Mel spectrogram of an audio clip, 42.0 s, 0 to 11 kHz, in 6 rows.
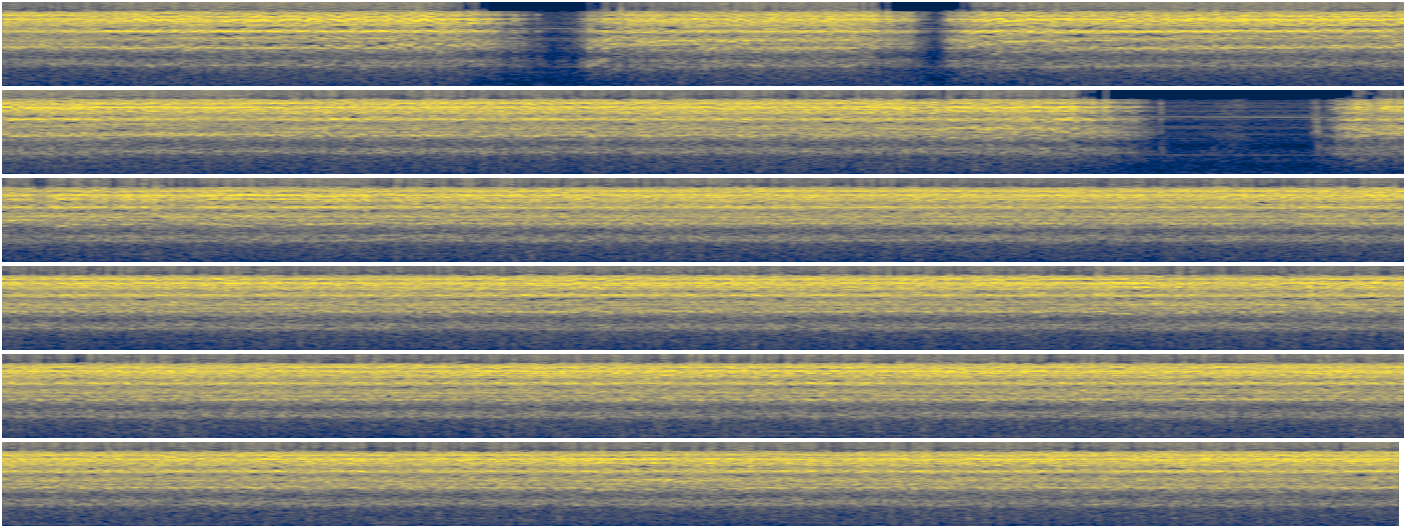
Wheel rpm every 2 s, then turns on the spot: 220, 120, 140, 210, 230, 230, 70, 200, 230, 230, 230, 230, 230, 230, 230, 230, 240, 230, 230, 220, 230.
none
